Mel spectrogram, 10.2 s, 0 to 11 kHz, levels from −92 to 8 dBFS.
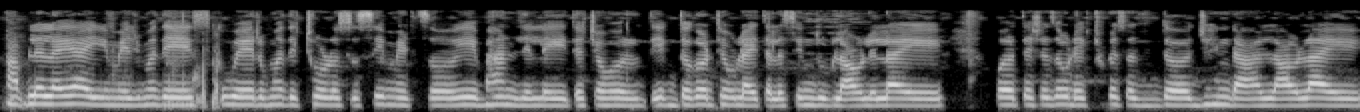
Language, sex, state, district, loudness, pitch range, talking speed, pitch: Marathi, female, Maharashtra, Dhule, -15 LUFS, 205-225 Hz, 170 wpm, 215 Hz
